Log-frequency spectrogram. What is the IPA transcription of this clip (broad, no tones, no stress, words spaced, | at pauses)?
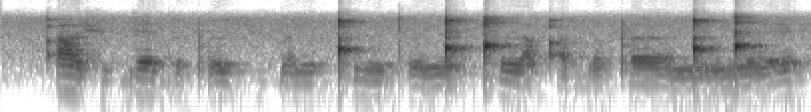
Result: qʼɐ ʃʊɡɛdə pʼəçʏ ɡ͡bɐnʊǃʰʏːtʼəː ŋ͡ǃʊǃʰəːqʼʏ bɐpʼɐːŋ͡ǃʏ ŋ͡ǃɛ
